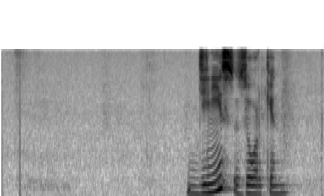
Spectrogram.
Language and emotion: Russian, neutral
